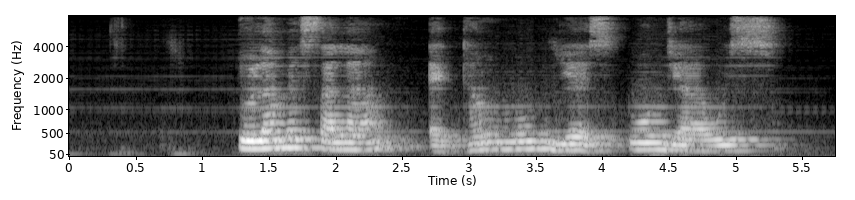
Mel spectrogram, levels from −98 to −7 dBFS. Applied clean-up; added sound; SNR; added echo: neural separator model SepFormer DNS4.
